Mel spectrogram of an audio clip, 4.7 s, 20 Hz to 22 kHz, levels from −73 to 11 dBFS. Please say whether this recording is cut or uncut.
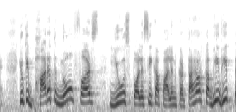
uncut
